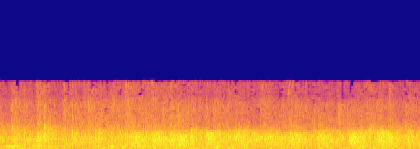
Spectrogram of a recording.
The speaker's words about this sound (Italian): Bene, allora ringraziamo il professor Mazzinghi, veramente facciamo un altro applauso.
